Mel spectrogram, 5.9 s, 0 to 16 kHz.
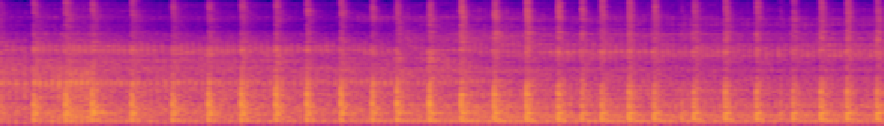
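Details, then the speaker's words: Puch Maxi with full Polini 65cc kit, freshly built, warmed five minutes: light two-stroke putter at roughly four beats a second, fairly even but thin and sharp. Idle set smooth, but the owner suspects lean jetting; not confirmed. "So I think the idle is now turned on very smoothly. I think we still have to do something about the jetting. There's a bit of a shortage of gas, I think."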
